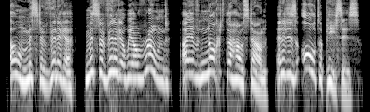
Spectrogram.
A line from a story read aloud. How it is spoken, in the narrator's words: she exclaimed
